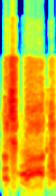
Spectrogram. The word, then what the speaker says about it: Mage: stage hi yes um it's mage actually it rhymes with paige um oh no no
